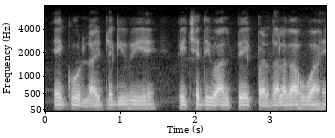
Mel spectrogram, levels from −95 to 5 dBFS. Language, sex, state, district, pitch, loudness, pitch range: Hindi, male, Uttar Pradesh, Lalitpur, 100 Hz, -15 LUFS, 95-100 Hz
